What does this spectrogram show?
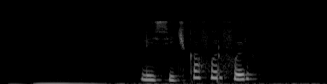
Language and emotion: Russian, positive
